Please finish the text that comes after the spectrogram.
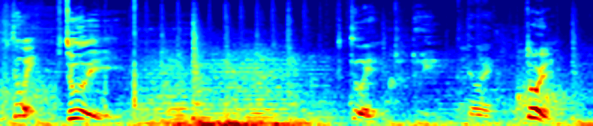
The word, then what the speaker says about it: Ptuj: think the best way to learn how to pronounce to it is to ask my fellow inhabitants of very easy it's Tooey Tooey Tooey do it durian if you want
